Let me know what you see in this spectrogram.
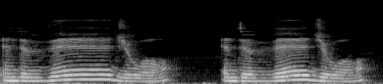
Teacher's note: the second syllable is where you have the schwa · 5 syllables in this word. Emphasis on the third syllable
